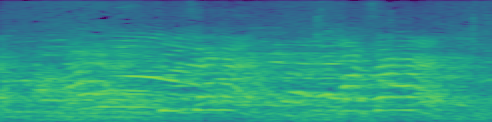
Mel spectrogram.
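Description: Several people talking at once in a busy restaurant dining room: overlapping conversation and chatter.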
